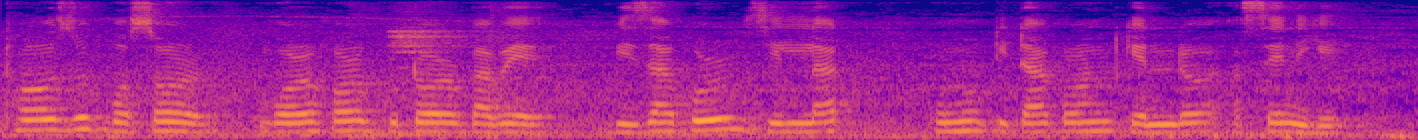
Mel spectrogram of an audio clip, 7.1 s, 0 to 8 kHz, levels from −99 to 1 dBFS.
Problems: constant background noise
